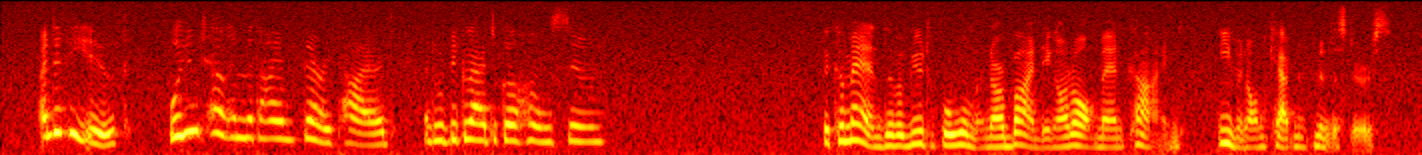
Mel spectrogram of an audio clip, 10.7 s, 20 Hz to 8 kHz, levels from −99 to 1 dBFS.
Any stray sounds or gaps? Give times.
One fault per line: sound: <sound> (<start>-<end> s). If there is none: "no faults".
no faults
